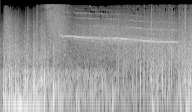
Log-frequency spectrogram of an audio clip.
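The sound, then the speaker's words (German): A dense barrage from a large public fireworks display: rapid crackling bursts and pops overlapping continuously, with a high whistling rocket streaking across as it fades in pitch. “Ein großes Feuerwerk für alle.”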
